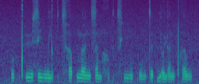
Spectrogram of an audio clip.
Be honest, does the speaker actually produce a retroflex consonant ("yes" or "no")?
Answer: no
